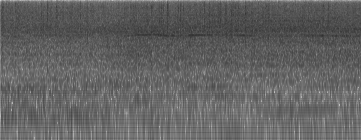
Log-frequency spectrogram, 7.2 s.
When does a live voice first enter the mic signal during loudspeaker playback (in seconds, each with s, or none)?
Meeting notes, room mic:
none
